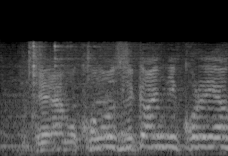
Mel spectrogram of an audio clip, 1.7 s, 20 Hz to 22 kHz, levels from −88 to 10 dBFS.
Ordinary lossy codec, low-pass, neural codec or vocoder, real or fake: none; 7.2 kHz; vocoder, 24 kHz, 100 mel bands, Vocos; fake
